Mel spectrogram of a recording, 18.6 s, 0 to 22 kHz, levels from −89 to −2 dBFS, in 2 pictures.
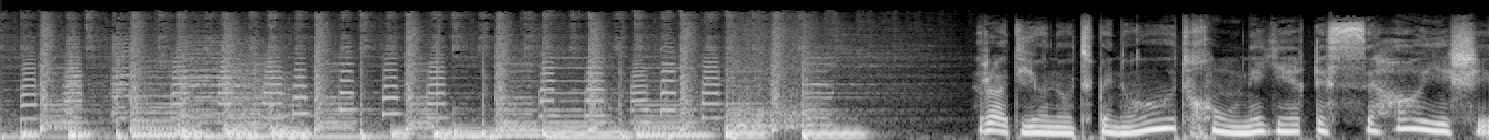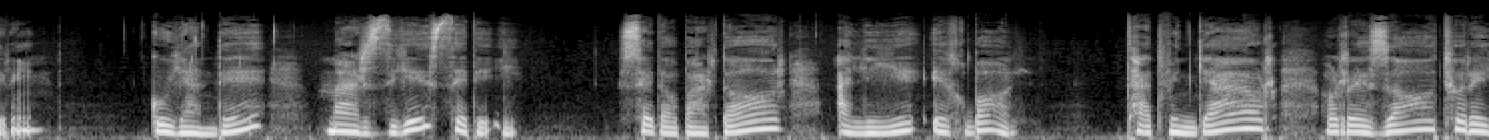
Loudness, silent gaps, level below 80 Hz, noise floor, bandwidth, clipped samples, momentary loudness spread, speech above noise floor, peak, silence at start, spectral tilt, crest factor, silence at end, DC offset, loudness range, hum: -17 LUFS; none; -30 dBFS; -51 dBFS; 16.5 kHz; under 0.1%; 7 LU; 36 dB; -2 dBFS; 0 s; -5 dB/octave; 14 dB; 0 s; under 0.1%; 4 LU; none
